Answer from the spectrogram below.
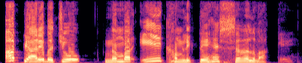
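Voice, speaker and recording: Reassuring Hindi grammar teacher, dry sound. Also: male voice, high voice, lively intonation, no room sound. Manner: affectionate and reassuring, keeps calling students "dear children"; dictates slowly word by word while writing. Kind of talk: online exam-prep grammar lesson.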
